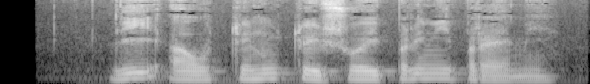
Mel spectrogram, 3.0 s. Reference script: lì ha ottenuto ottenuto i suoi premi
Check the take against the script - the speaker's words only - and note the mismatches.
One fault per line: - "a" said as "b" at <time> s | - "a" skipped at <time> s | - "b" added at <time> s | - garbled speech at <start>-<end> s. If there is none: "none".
- "ottenuto" skipped at 1.5 s
- "primi" added at 1.9 s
